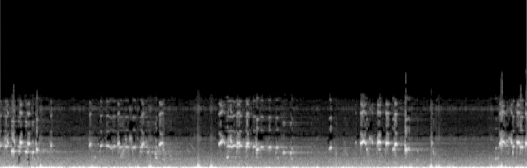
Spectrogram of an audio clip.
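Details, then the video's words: Two bald eagles calling in their nest territory on Hornby Island, thin high piping notes in short bursts, partly buried under loud, steady low rumbling noise. "two eagles calling"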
